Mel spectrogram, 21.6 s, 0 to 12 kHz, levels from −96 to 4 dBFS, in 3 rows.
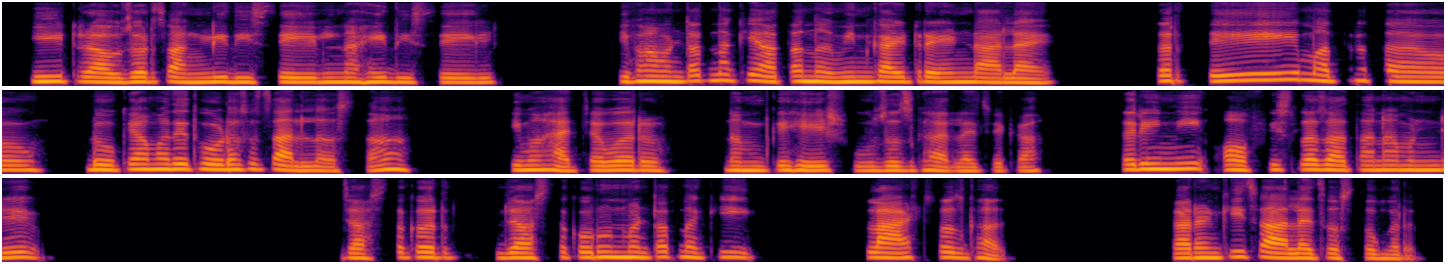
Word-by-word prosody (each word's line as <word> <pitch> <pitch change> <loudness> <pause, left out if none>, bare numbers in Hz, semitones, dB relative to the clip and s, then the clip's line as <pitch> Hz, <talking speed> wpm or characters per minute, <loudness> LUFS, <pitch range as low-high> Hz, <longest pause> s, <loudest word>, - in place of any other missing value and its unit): ही 200 +1 +4
trouser 185 -1 +2
चांगली 180 0 +2
दिसेल, 175 0 0
नाही 180 0 +3
दिसेल. 170 0 -3 0.6
किंवा 205 +2 +3
म्हणतात 205 +2 +2
ना, 245 - 0
की 235 - -2
आता 200 -1 +1
नवीन 195 -1 +5
काय 190 -1 +4
ट्रेंड 185 -1 +2
आला 170 -1 +2
आहे. 155 -1 0 0.5
तर 220 0 -1
ते 250 +5 +2
मात्र 225 +1 -2
त - - 0 0.7
डोक्यामध्ये 210 +2 +3
थोडंसं 200 0 +2
चाललं 160 -5 +1
असतं 150 +2 -10
हां, 205 +3 +2 0.5
की 185 - -1
ह्याच्यावर 175 0 +1 0.4
नेमके 170 0 0
हे 170 -1 +2
शूजच 160 0 -4
घालायचे 150 -3 -3
का? 150 0 -6 0.4
तरी 215 +2 +3
मी 225 +1 +3
ऑफिसला 190 +1 -1
जाताना 185 -1 0
म्हणजे 185 +3 +1 1.5
जास्त 185 +1 -3
कर 205 -2 +1 0.3
जास्त 190 0 0
करून 210 +1 +3
म्हणतात 210 +1 +1
ना, 210 - +1
की 210 -2 -5 0.6
फ्लॅट्सच 200 0 +1
घाल. 175 -6 -2 0.9
कारण 190 +1 +3
की 225 - -1
चालायचं 180 -4 +3
असतं 170 0 -5
परत. 155 - -10
185 Hz, 140 wpm, -21 LUFS, 175-205 Hz, 1.5 s, नवीन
